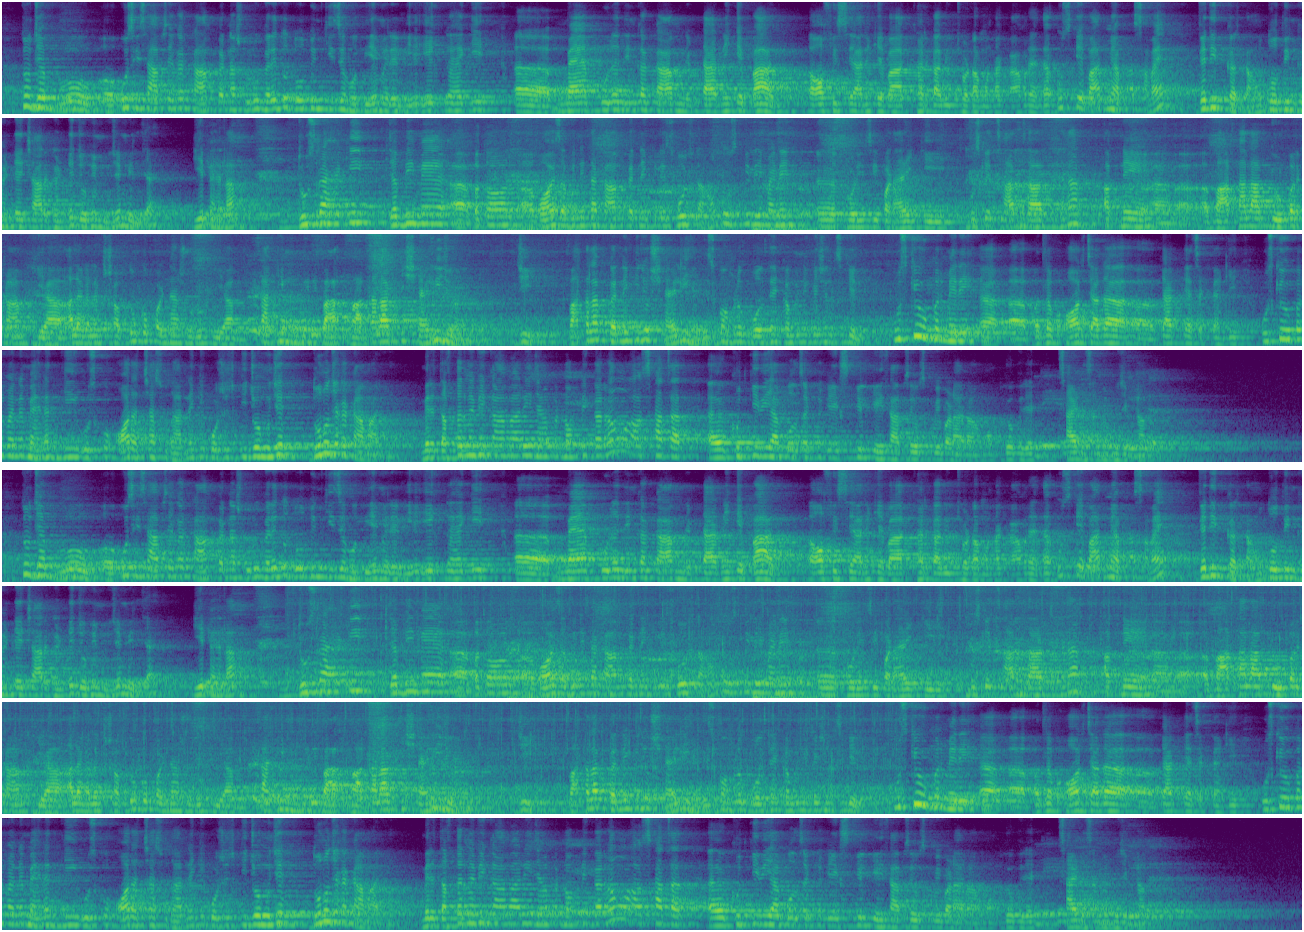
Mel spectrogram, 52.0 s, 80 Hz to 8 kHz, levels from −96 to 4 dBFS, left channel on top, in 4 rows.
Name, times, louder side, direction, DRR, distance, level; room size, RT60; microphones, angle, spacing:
voice 1, 0.2-4.8 5.1-7.8 8.1-11.6 11.9-14.6 14.9-15.4 15.8-20.9 21.1-28.3 28.6-30.7 31.1-31.3 31.7-34.6 34.9-42.9 43.2-49.3 49.6-50.6, left 1 dB, 10° left, 4 dB, 0.4 m, -23 dB
voice 2, 15.0-15.4 28.1-29.4 31.2-31.6 35.2-35.6 44.2-44.8 49.3-50.6, left 1 dB, 60° left, -9 dB, 1.7 m, -30 dB
sound 1, 15.4-15.7 16.2-16.4 16.8-16.9 17.5-19.1 19.4-21.5 22.4-24.6 25.0-25.2 26.2-27.4 27.9-28.1 28.5-29.1 29.6-29.9 30.2-30.8, equal, 10° right, 1.3 m, -30 dB
Boiling, 15.8-35.0, right 5 dB, 65° right, 0.3 m, -36 dB
10.5 x 3.8 x 5.9 m, 2.5 s
head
